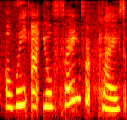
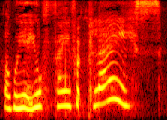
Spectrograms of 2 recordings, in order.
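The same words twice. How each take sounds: First: Pet voice. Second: High, slow sing-song dog talk; pet voice. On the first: Owner repeating the question to her dog. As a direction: ask him again, cooing. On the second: Owner asking her dog in slow pet voice. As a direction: coo the question to him. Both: Real, not acted.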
